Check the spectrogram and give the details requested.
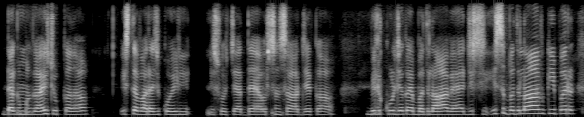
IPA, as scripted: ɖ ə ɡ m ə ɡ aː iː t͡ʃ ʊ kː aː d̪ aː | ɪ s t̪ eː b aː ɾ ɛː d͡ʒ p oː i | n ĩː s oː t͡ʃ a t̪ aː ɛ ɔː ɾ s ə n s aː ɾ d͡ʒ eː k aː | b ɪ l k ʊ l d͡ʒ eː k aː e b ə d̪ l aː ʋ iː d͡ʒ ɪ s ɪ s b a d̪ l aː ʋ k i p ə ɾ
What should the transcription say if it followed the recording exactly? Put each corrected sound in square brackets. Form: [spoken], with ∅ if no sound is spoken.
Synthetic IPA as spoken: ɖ ə ɡ m ə ɡ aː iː t͡ʃ ʊ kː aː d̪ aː | ɪ s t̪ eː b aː ɾ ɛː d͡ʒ [k] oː i | n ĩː s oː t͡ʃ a [d̪] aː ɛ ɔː ɾ s ə n s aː ɾ d͡ʒ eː k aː | b ɪ l k ʊ l d͡ʒ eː k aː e b ə d̪ l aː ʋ [ɛː] d͡ʒ ɪ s ɪ s b [ə] d̪ l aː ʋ k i p ə ɾ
